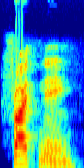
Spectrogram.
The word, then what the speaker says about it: frightening: frightening این ای دیگه تلفظ نمیشه.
